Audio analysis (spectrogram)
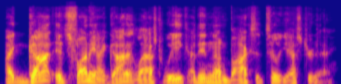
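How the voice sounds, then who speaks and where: A man's voice: medium pitch, lively intonation, fast talker, a bit bright, breathy edge, no room sound, studio quality. A man hosting a podcast, chatting casually about audio gear and often restarting sentences or quoting himself. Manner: rambling, restarts and self-quotes. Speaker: podcast host. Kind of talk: casual tech chat. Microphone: studio dynamic mic.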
